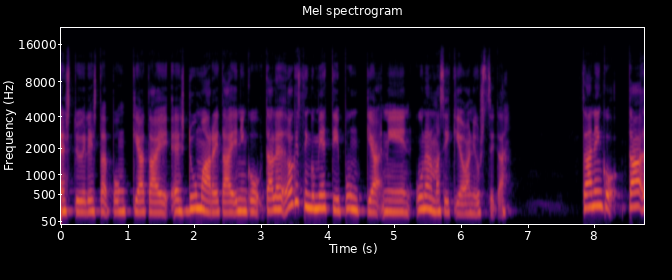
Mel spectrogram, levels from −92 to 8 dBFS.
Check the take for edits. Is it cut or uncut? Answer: uncut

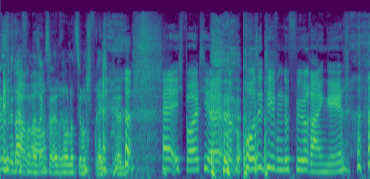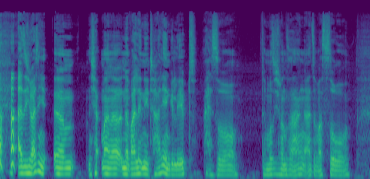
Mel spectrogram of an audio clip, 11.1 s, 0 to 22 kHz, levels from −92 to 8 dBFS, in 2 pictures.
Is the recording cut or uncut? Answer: cut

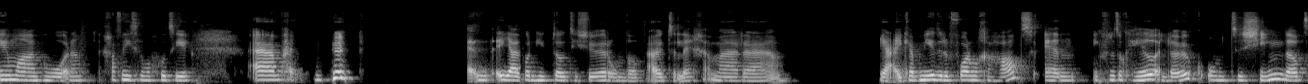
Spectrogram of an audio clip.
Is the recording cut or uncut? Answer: cut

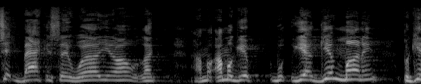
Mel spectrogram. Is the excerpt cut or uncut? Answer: uncut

